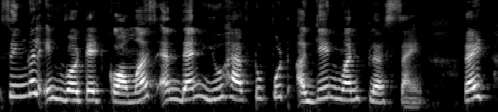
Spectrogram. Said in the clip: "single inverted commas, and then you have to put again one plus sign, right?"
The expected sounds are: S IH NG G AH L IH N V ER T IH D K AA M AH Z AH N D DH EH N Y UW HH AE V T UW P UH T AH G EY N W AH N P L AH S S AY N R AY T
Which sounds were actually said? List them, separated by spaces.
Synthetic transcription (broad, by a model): S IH NG G AH L IH N V ER T IH D K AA M AH S AH N D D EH N Y UW HH AE V T UW P UH T AH G EY N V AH N P L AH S S AY N R AY T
